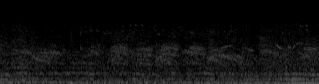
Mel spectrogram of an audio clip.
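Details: A continuous low buzzing of honey bees on a summer day holds steady throughout, overlaid by soft, wavering calls from birds in the background.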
